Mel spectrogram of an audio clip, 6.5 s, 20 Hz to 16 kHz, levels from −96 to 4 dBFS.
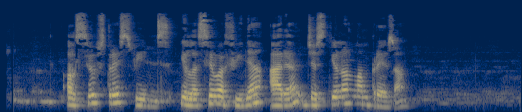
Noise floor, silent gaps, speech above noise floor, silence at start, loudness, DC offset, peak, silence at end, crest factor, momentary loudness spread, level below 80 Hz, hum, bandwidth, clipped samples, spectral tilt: -61 dBFS; none; 34 dB; 0.15 s; -27 LUFS; under 0.1%; -6 dBFS; 1.45 s; 22 dB; 13 LU; -80 dBFS; none; 11.5 kHz; under 0.1%; -4.5 dB/octave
